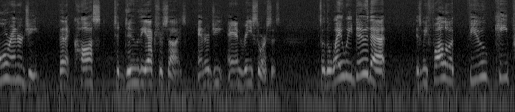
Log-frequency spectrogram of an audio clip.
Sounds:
speech

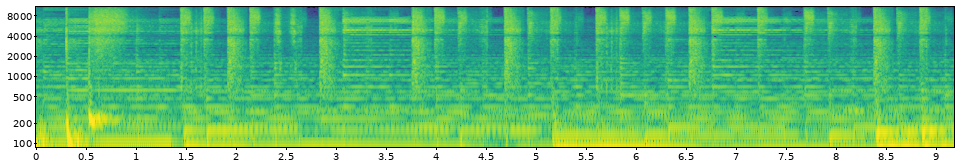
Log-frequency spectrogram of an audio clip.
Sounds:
music
electronic music
dubstep

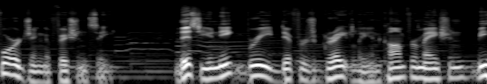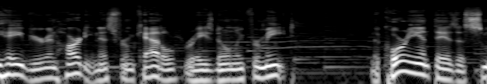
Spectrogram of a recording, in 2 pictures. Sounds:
speech
music

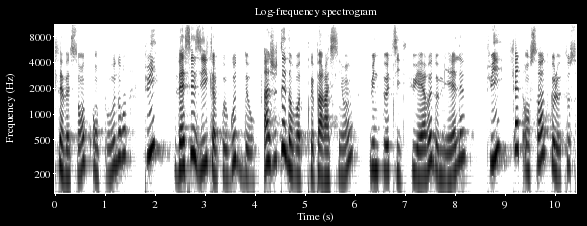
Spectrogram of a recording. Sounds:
speech
dribble

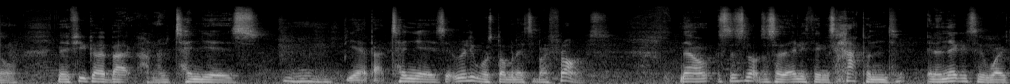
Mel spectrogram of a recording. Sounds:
speech

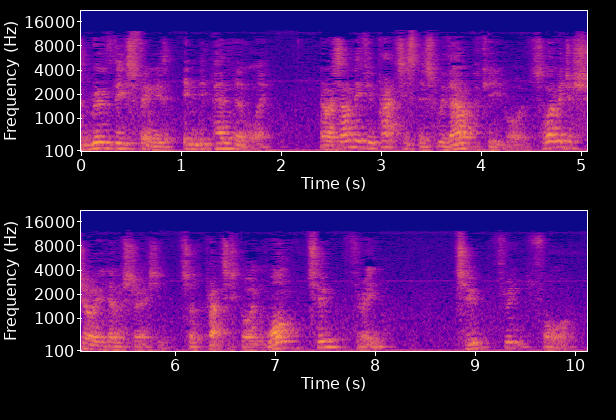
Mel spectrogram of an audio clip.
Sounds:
speech

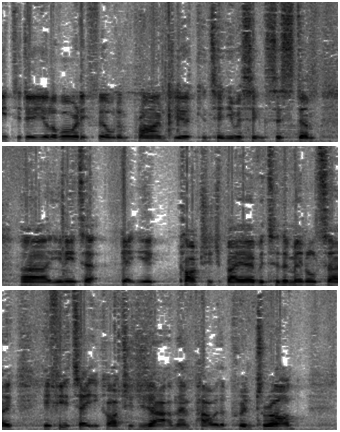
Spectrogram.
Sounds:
speech

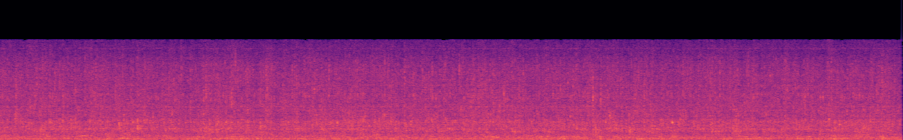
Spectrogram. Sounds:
water
faucet

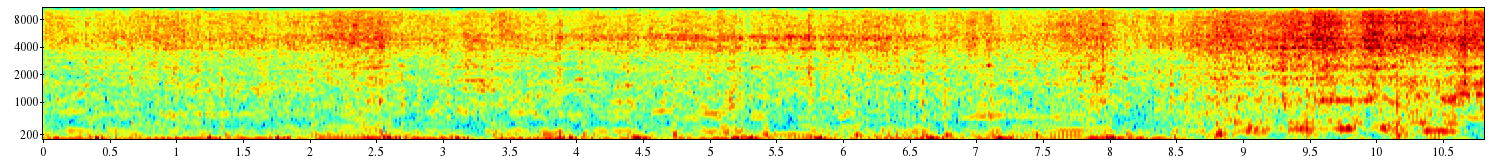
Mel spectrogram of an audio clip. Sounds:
disco

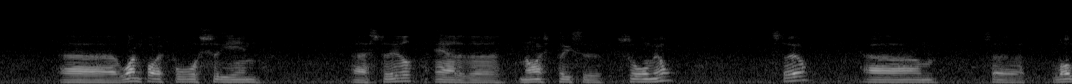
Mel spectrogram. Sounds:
speech

